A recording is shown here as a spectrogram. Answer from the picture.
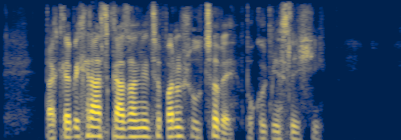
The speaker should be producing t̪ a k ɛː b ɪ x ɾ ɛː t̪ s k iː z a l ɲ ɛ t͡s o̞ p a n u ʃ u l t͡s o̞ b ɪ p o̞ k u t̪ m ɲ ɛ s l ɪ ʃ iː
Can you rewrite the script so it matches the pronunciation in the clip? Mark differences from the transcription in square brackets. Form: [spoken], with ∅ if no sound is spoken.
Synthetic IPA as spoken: t̪ a k ɛː b ɪ x ɾ [aː] t̪ s k [aː] z a l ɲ ɛ t͡s o̞ p a n u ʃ u l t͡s o̞ [v] ɪ p o̞ k u t̪ m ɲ ɛ s l ɪ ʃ iː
